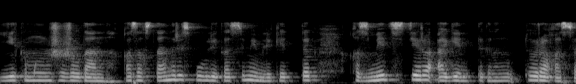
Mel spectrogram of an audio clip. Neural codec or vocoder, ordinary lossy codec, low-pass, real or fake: none; none; 7.2 kHz; real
